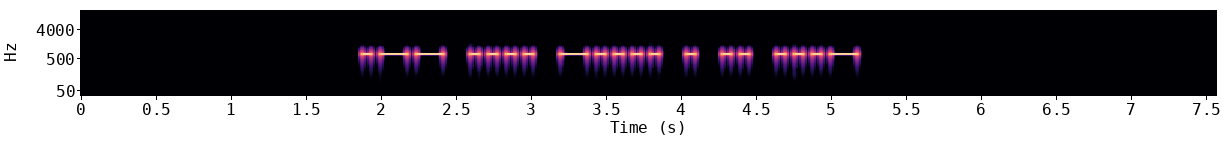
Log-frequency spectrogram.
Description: Morse code, heard as a keyed tone, about 21 wpm, 700 Hz. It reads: WH6EIV
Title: USA Call Signs - 6 Characters - Repeated 3x - 20wpm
